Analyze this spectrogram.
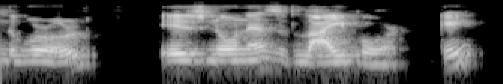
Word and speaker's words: LIBOR: liver I've heard liver so it's not lib or liver or any other television of that but it is LIBOR okay libor it so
